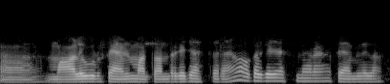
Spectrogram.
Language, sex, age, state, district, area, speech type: Telugu, male, 45-60, Andhra Pradesh, East Godavari, rural, conversation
